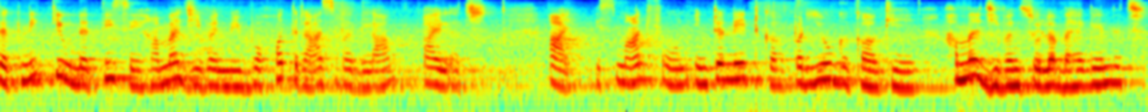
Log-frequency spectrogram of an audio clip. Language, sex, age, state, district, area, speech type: Maithili, female, 30-45, Bihar, Madhubani, urban, spontaneous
